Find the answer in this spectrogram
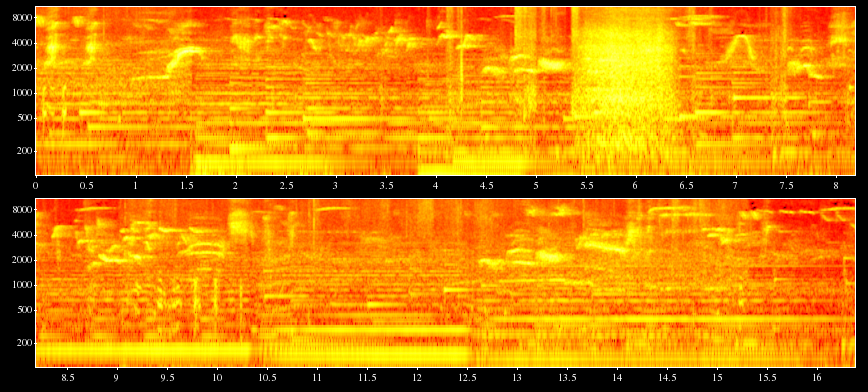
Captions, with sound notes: *gravel crunches* *door slides open* No bugs here...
